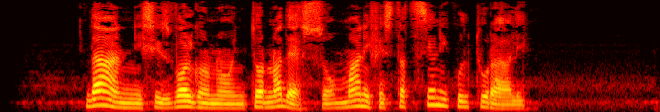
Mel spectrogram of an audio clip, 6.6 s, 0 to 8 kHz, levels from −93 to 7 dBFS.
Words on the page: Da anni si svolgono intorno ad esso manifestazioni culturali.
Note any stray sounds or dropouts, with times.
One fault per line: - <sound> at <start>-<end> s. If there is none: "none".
none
